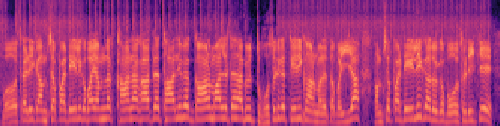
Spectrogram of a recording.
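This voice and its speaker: Foul-mouthed man yelling at teammates. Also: high voice, fast talker, highs cut off, a little hiss or hum. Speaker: gaming streamer. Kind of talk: profane gameplay commentary.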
